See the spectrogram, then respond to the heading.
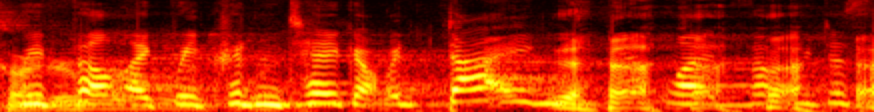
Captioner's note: laughter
